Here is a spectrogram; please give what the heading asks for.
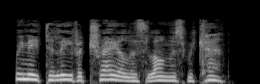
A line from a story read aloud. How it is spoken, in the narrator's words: said Catherine, panting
